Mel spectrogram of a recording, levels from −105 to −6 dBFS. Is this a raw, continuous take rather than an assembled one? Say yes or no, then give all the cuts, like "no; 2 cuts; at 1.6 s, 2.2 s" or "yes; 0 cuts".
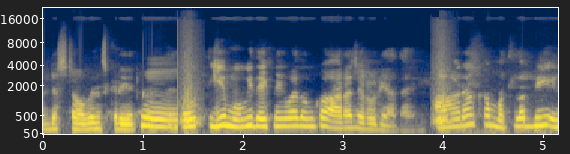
no; 2 cuts; at 1.3 s, 3.8 s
